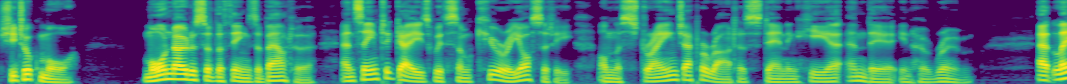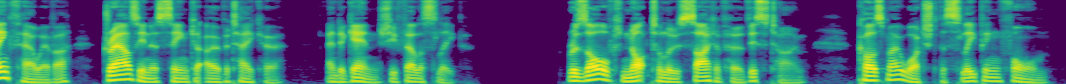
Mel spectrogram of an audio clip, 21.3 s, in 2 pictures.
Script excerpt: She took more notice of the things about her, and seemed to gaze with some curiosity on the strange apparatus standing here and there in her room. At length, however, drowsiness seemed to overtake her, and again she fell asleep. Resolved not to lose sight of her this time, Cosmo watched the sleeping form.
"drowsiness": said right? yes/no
yes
